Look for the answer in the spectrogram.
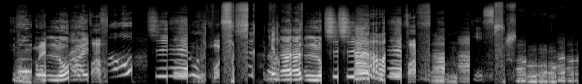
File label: glitch talk fx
